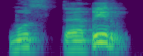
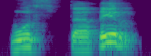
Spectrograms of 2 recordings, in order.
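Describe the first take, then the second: No difference in how they are said.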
